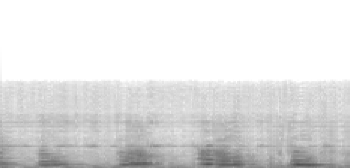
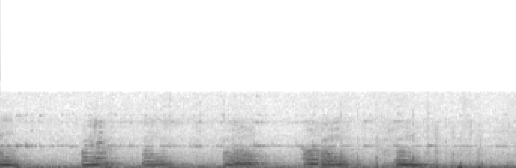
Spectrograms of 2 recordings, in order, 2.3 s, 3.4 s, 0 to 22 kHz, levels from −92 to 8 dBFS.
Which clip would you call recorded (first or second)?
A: second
